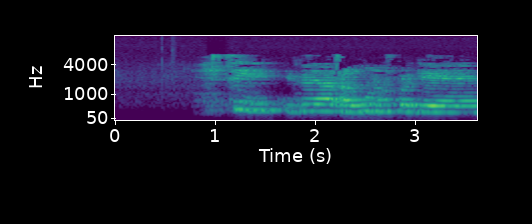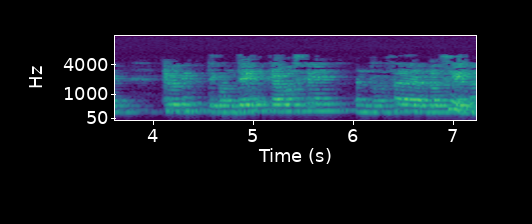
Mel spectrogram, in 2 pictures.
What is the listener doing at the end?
listening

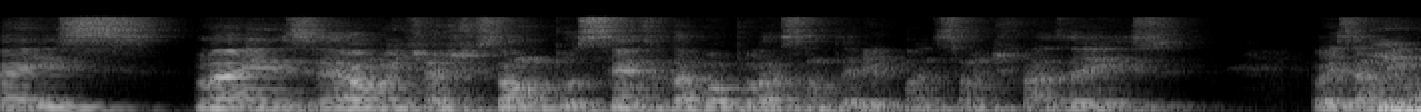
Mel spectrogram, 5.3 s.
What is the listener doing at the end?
listening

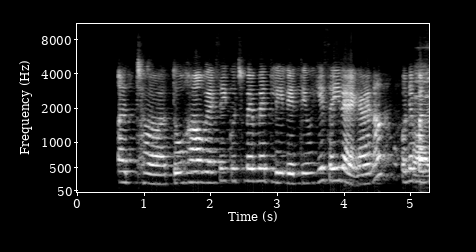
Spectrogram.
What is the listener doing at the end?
taking over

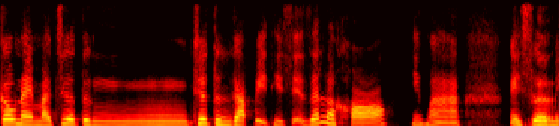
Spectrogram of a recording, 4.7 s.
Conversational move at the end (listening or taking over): listening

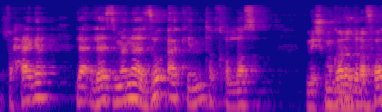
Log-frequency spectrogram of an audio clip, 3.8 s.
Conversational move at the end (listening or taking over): listening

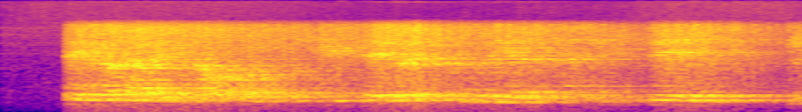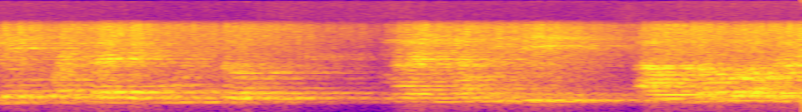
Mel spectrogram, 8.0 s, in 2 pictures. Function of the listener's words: listening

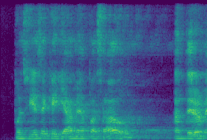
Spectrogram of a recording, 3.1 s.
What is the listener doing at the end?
listening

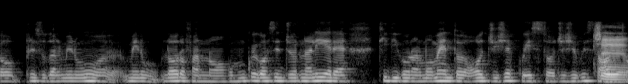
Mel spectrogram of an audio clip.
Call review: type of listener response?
listening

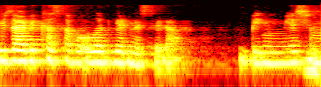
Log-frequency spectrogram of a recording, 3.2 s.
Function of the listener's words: taking over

